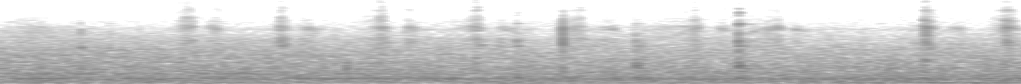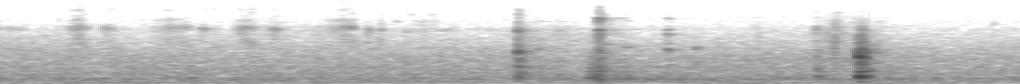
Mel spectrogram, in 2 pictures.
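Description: Hand tools carving wood: light, irregular little clicks and scrapes as the blade nicks and shaves the wood. A few louder knocks come near the end, the loudest about a second before it stops.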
